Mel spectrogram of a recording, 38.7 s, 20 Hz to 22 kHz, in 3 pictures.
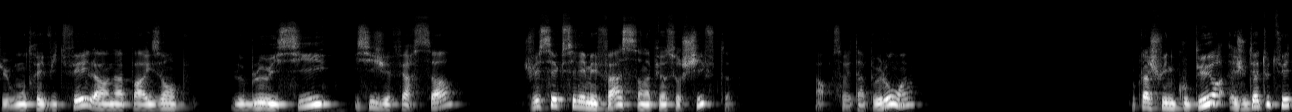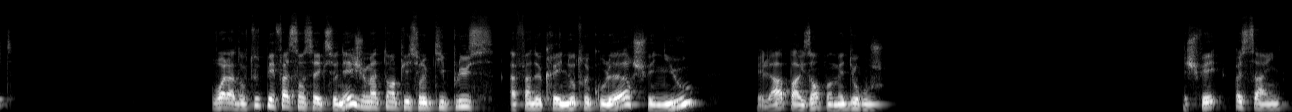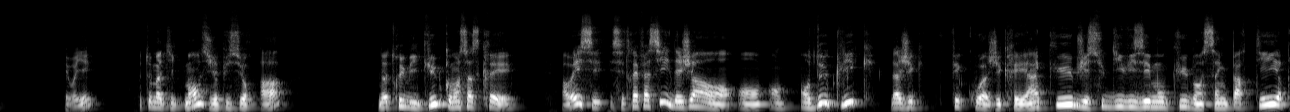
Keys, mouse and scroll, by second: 2.0-2.8 scroll up 2, 2.8-3.3 scroll up 1, 3.3 Tab, 3.8-5.0 scroll up 2, 5.0 click, 6.5-17.6 shift+drag, 17.7-26.6 drag, 26.6-38.7 middle drag, 32.1-32.8 scroll down 3, 34.3-38.4 scroll up 2.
